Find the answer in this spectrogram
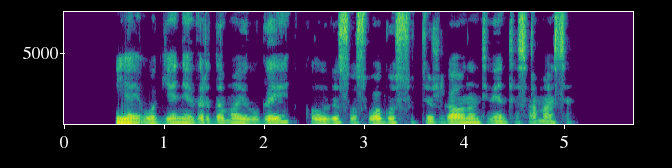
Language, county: Lithuanian, Kaunas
